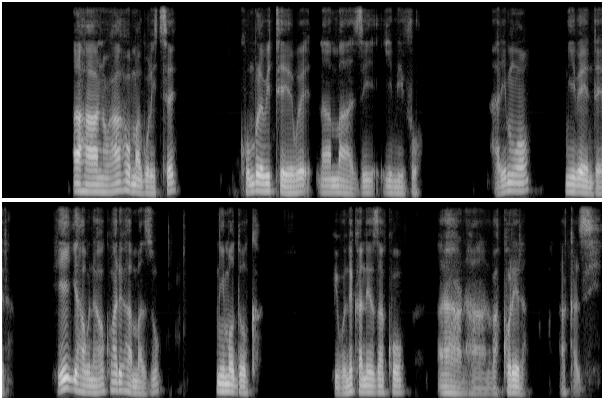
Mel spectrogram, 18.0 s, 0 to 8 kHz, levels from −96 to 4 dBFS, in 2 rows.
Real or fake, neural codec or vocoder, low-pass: fake; codec, 16 kHz, 4 kbps, X-Codec, HuBERT features, trained on LibriSpeech; 7.2 kHz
